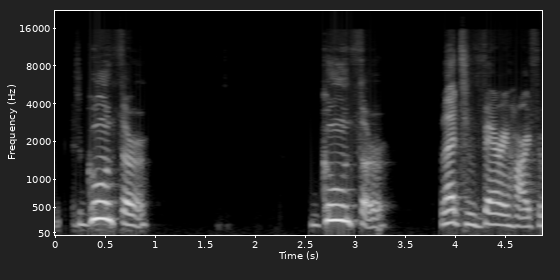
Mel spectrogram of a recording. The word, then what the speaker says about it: Gunther: were calling him walter branson ronan says it's pronounced gunther gunther gunther that's very hard for me to say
